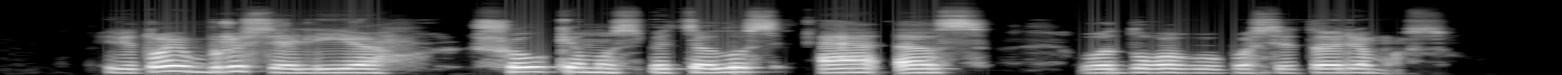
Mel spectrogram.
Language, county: Lithuanian, Kaunas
